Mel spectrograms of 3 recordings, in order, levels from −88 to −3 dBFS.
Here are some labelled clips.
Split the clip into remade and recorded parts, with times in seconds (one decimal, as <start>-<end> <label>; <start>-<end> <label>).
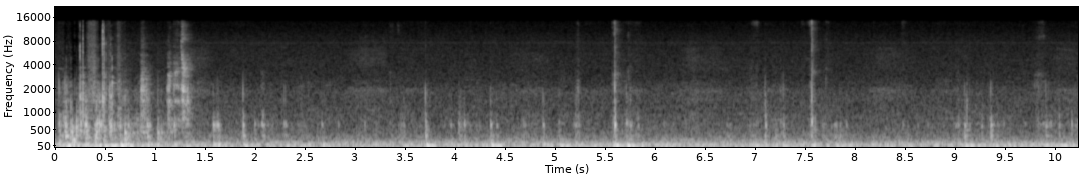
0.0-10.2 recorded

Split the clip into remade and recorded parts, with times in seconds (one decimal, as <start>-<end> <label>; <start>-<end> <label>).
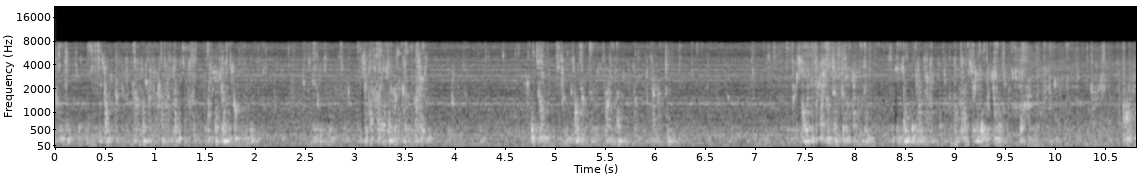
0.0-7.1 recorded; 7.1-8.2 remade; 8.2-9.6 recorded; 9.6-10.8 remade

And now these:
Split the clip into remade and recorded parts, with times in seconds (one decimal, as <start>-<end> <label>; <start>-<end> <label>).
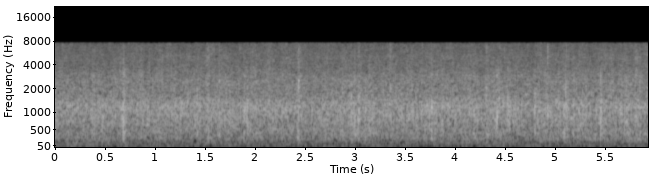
0.0-5.9 recorded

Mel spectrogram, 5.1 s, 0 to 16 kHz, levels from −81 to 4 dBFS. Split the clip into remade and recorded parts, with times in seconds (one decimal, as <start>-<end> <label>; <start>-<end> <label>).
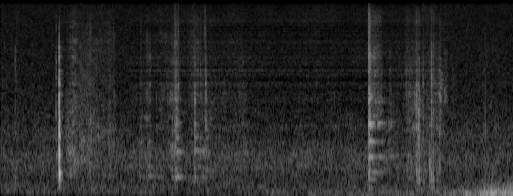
0.0-1.3 recorded; 1.3-4.4 remade; 4.4-5.1 recorded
